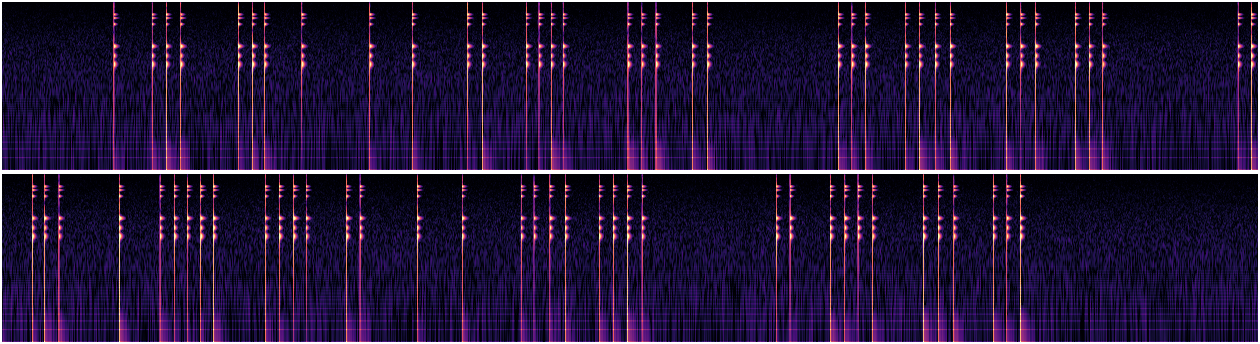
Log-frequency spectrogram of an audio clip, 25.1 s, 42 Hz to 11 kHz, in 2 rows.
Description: Tap code, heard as taps on glass, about 7 knocks a second. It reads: CLAIM ON HERAT IN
